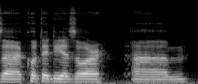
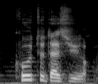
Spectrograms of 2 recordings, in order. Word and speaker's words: Côte d'Azur: Côte d'Azur. Okay, yeah. I pronounce it more like it's Spanish because I look at it and I'm like, that looks more Spanish to me.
